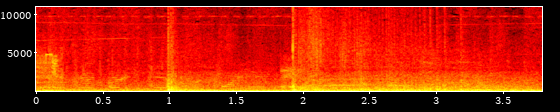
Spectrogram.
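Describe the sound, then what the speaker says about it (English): Gunfire erupts in a video game ambush, with loud sharp shots and booms over a constant rumble of combat while voices call out in the background. "We're taking fire from all sides!"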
